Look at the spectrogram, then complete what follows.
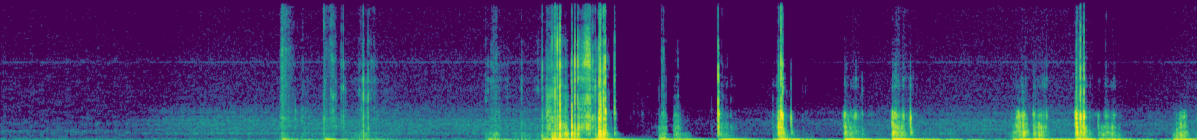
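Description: Irregular sharp knocks and clicks with a low water rumble, picked up through a submerged camera's housing as a big swimbait is worked right against the lens. The first two seconds are near silent; the knocks start about two seconds in and come in clusters, loudest a little past four seconds.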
